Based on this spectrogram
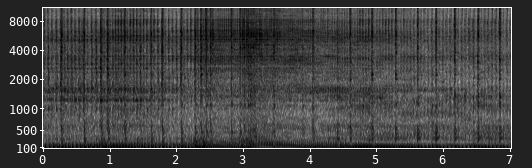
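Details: IZh Planeta 5 two-stroke motorcycle after fixing a no-start ignition problem (not the coil): crisp, even idle popping, one clean blip up and back, settles without stumbling; running normally.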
